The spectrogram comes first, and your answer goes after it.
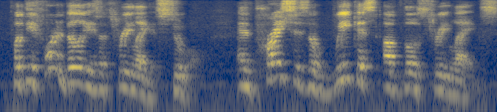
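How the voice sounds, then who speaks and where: A loud man at a high pitch with an American accent, very wide pitch swings and a fairly quick pace over noticeable background noise. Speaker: real estate agent and show host. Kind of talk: casual chat. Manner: animated.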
